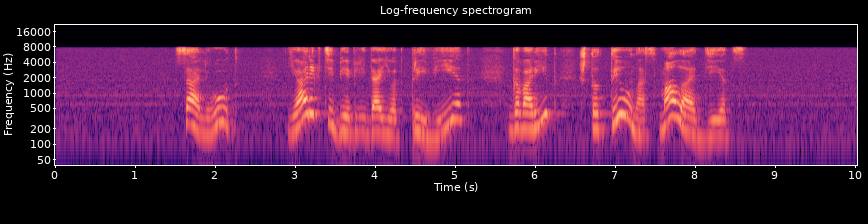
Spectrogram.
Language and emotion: Russian, positive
